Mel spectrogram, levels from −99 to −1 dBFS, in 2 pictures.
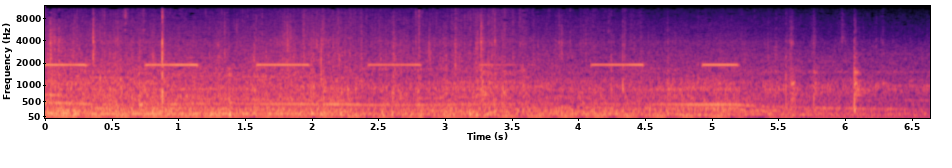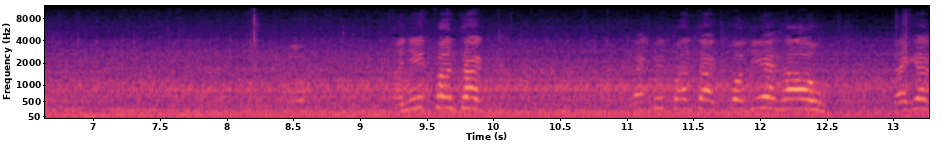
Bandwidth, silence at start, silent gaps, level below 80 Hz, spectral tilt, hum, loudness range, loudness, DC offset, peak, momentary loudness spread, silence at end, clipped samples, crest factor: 11.5 kHz; 0 s; none; -40 dBFS; -6 dB/octave; none; 11 LU; -26 LUFS; under 0.1%; -2 dBFS; 14 LU; 0 s; under 0.1%; 24 dB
